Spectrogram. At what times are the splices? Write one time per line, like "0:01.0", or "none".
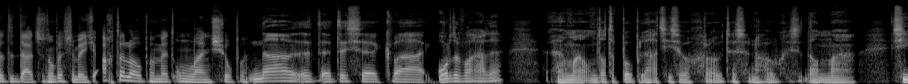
0:04.4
